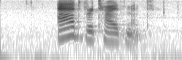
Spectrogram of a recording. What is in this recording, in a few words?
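"advertisement", Canadian female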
